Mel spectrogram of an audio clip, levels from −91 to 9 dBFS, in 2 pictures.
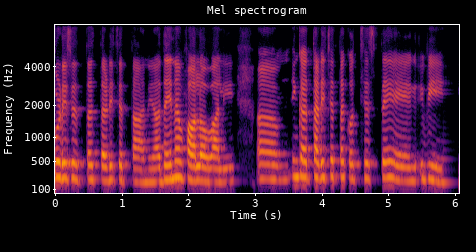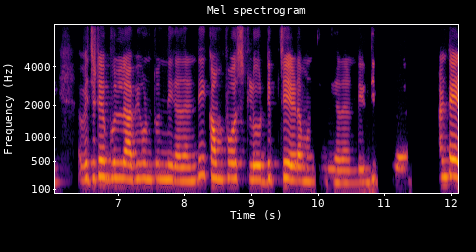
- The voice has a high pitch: Yes, high, 220 Hz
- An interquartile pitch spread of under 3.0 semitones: Yes, narrow, 2.4 semitones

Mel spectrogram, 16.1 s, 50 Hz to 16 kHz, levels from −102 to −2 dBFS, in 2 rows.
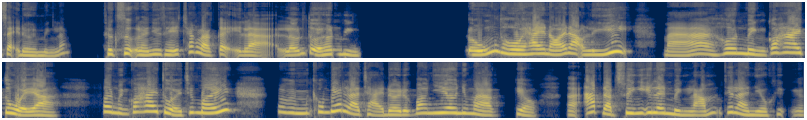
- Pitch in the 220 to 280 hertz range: Yes, very high, 255 Hz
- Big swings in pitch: Yes, wide, 6.8 semitones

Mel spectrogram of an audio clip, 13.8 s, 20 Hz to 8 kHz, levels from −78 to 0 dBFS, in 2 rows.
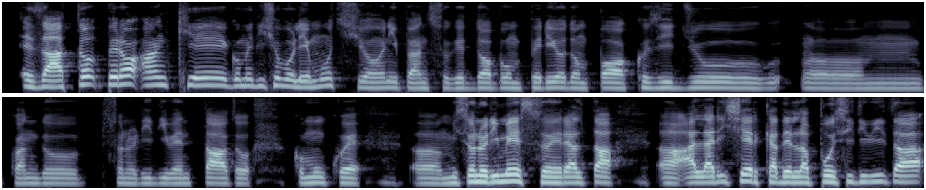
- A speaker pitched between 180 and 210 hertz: No, low, 135 Hz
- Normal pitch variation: Yes, average, 3.6 semitones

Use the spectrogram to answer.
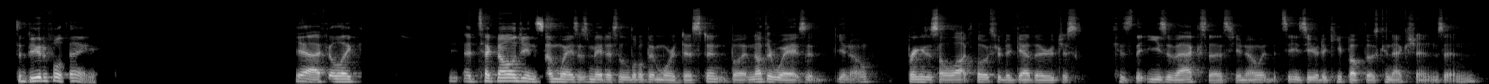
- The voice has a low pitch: Yes, low, 115 Hz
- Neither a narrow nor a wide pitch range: Yes, average, 3.2 semitones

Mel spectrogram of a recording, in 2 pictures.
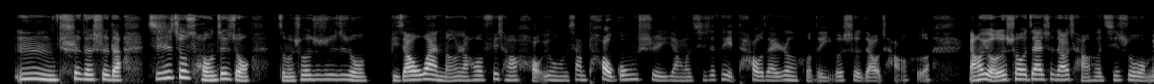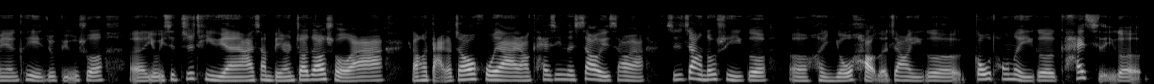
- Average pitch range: Yes, average, 3.6 semitones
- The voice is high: Yes, high, 200 Hz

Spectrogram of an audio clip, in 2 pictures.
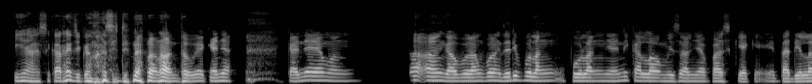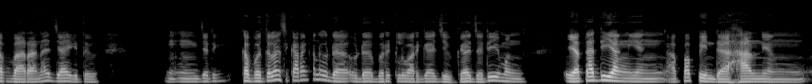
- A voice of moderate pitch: Yes, medium, 150 Hz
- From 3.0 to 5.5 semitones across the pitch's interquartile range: Yes, average, 3.8 semitones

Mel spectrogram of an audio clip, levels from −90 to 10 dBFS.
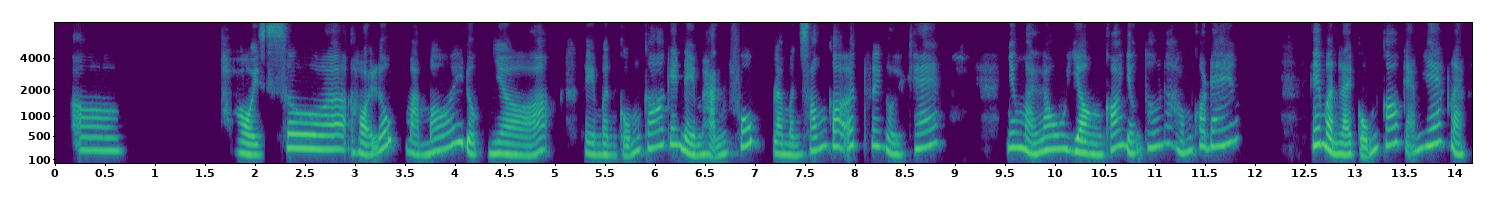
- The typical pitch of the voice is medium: No, high, 245 Hz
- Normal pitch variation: No, wide, 8.1 semitones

